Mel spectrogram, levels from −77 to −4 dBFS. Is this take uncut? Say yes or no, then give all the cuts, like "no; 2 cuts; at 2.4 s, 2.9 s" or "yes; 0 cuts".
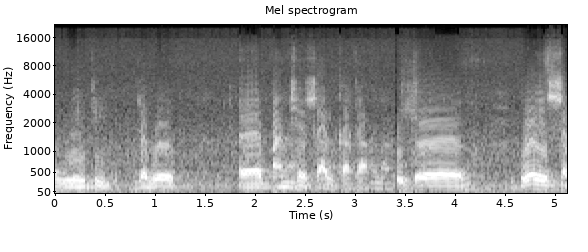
no; 1 cut; at 3.4 s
